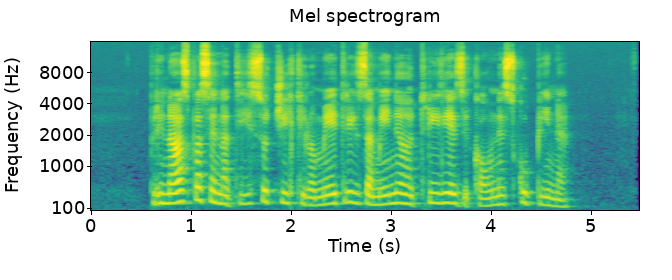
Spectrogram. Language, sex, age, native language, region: Slovenian, female, 50-59, Slovenian, Drava region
